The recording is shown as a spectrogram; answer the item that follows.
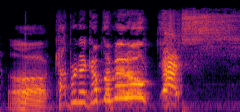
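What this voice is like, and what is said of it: Imitates a sportscaster's play-by-play call. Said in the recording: “that Marv Albert impression”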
